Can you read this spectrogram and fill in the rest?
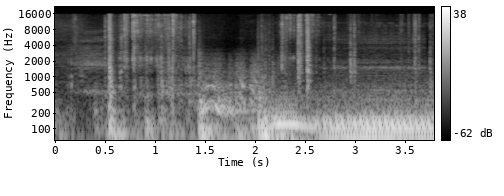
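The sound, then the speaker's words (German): Keys rattle and click in a car's ignition, then a starter cranks briefly and the car engine catches, settling into a steady low idle rumble. “Und den Wagen anschmeißen.”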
